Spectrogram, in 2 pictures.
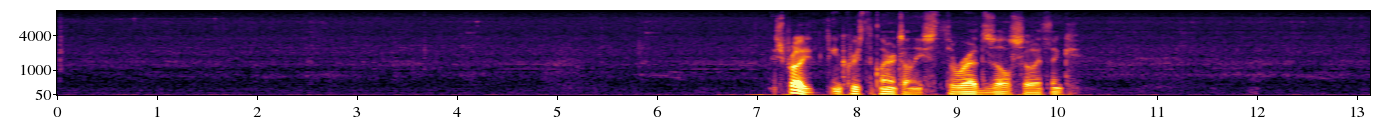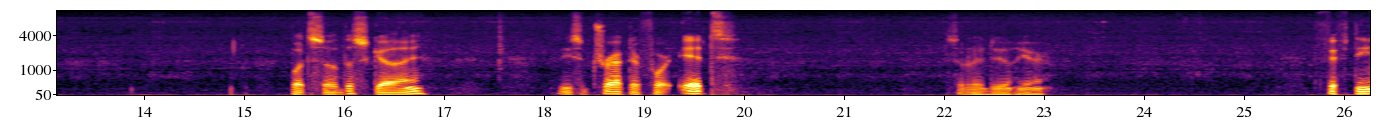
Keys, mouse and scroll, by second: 0.7 click, 1.5 click, 1.5-26.2 right drag, 3.4 middle click, 3.6-4.8 middle drag, 5.5 middle click, 5.8-7.9 middle drag, 9.6 middle click, 9.7 middle click, 10.6 middle click, 11.1 middle click, 12.9 click, 13.9-14.7 scroll, 16.4 click, 18.0 scroll down 1, 21.3 click, 24.4 click.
